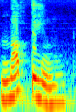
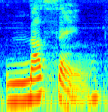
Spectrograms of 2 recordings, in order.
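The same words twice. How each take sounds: First: "nothing" as "nutting"; hard T in "nothing". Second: Tongue out mid "nothing"; TH sound. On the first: Teacher showing learners the mistake, "nothing" with T. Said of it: "It's not nothing". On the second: Teacher correcting learners, "nothing" with clear TH. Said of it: "It's nothing". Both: Shown as a demonstration.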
